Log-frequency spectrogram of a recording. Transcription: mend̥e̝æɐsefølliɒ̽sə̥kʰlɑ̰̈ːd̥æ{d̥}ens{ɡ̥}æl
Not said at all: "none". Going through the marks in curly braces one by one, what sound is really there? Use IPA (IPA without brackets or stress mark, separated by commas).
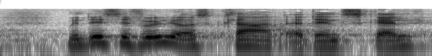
d̥, ɡ̥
